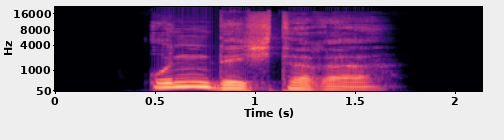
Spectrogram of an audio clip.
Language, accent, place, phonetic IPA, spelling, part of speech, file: German, Germany, Berlin, [ˈʊndɪçtəʁə], undichtere, adjective, De-undichtere.ogg
- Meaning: inflection of undicht: 1. strong/mixed nominative/accusative feminine singular comparative degree 2. strong nominative/accusative plural comparative degree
